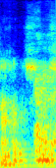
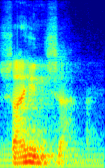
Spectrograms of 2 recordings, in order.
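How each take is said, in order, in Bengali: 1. দ্বিতীয় অক্ষরে 'a' স্বর আছে: han। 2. দ্বিতীয় অক্ষরে 'i' স্বর আছে: hin। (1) "কিন্তু আসলে শাহানশাহ" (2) "বাঙালির একটু বিকৃত করে দেয়"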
